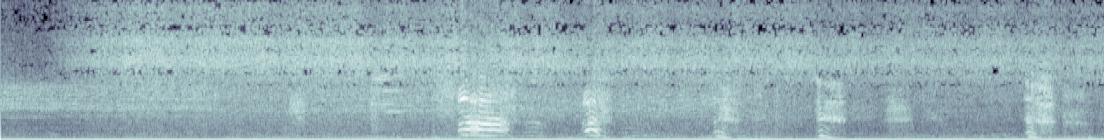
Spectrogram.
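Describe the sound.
A giant snake hisses in an audio drama effect, a loud, continuous high hiss running through the whole clip, with a voice's strained vocal sounds breaking in at several points.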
